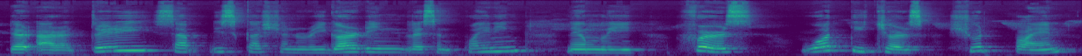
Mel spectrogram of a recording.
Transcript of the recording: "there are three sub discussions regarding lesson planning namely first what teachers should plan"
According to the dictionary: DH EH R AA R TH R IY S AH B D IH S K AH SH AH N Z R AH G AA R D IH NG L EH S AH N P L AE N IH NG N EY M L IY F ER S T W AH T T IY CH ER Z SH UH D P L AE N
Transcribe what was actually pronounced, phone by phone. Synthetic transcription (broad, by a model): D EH R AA R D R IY S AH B D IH S K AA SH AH N R AH G AA R D IH NG L EH S AH N P L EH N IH NG N EY M L IY F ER S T W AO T T IY CH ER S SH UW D P L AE N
